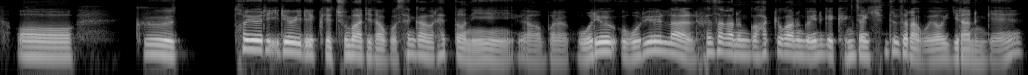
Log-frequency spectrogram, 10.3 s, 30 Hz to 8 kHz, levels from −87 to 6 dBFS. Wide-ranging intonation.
Yes: wide, 6.3 semitones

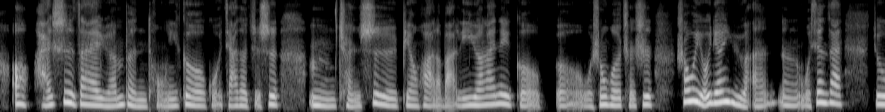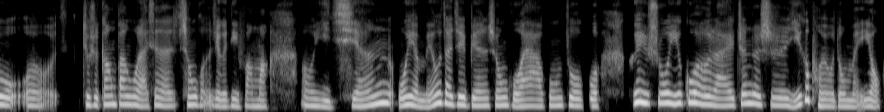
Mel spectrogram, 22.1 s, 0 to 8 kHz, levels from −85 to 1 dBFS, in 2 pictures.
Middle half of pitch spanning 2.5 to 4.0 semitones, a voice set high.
Yes: average, 3.7 semitones; high, 200 Hz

